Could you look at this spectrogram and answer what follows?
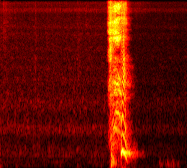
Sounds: Sneeze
